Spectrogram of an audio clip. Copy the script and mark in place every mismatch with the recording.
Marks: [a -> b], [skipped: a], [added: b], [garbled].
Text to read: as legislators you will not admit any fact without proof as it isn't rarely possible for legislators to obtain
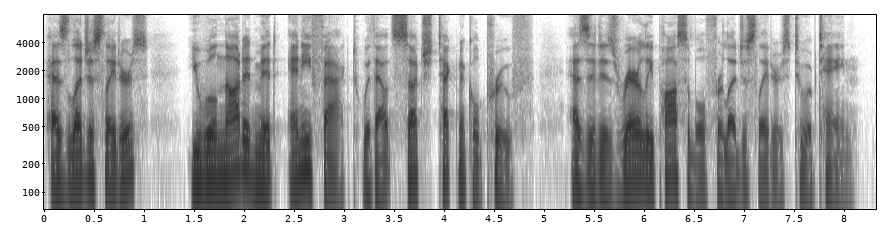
as legislators you will not admit any fact without [added: such technical] proof as it [isn't -> is] rarely possible for legislators to obtain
